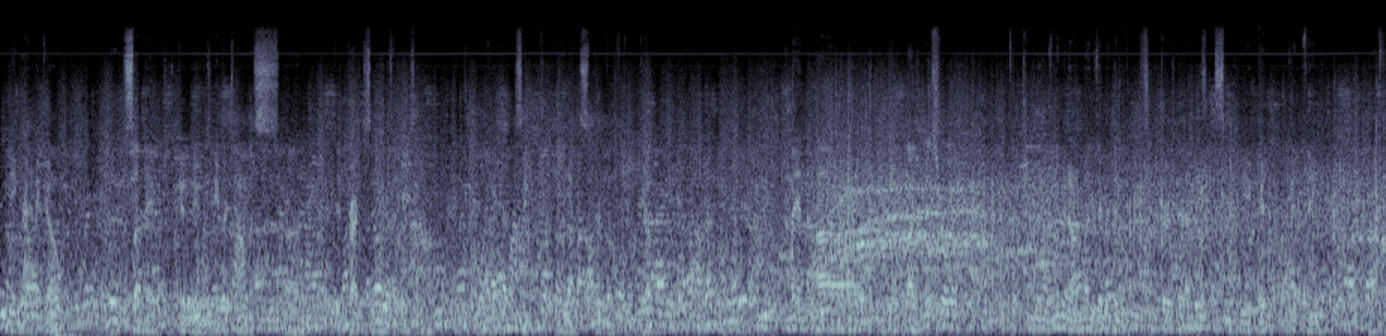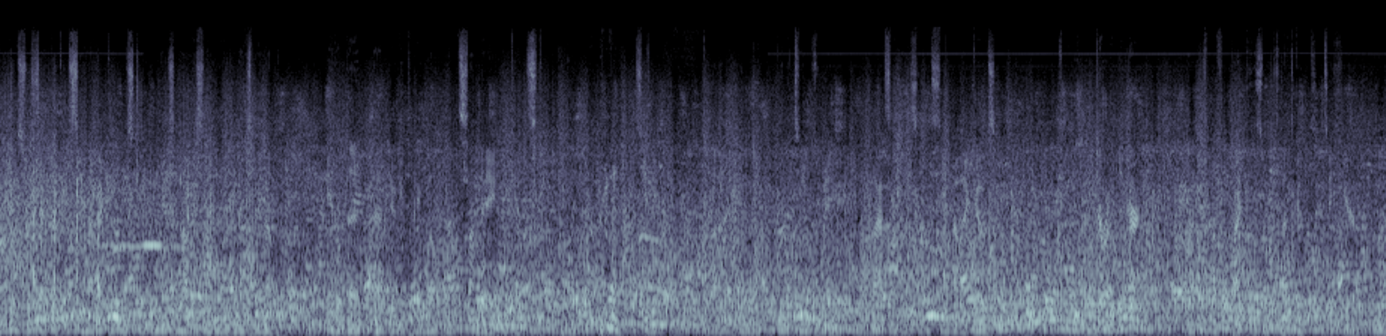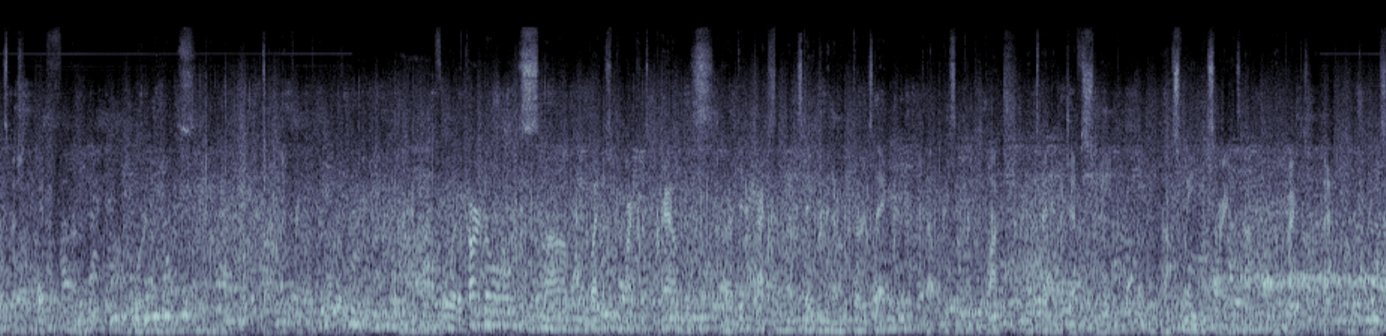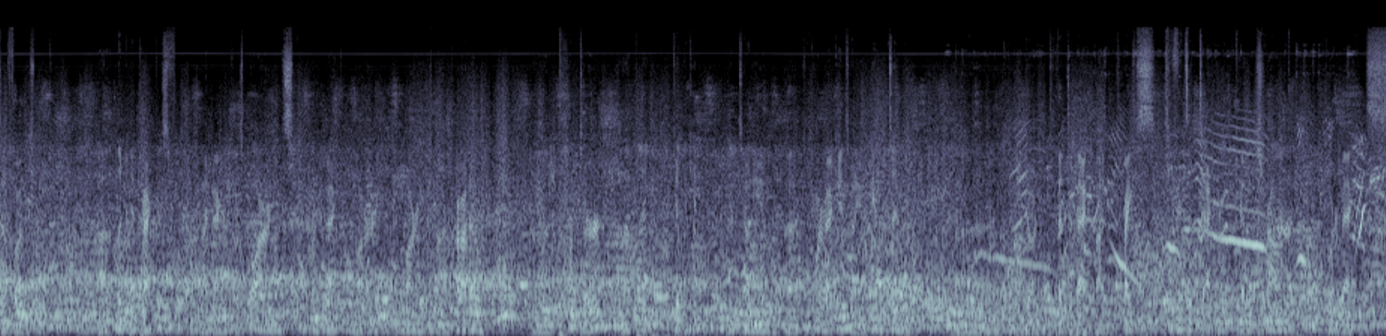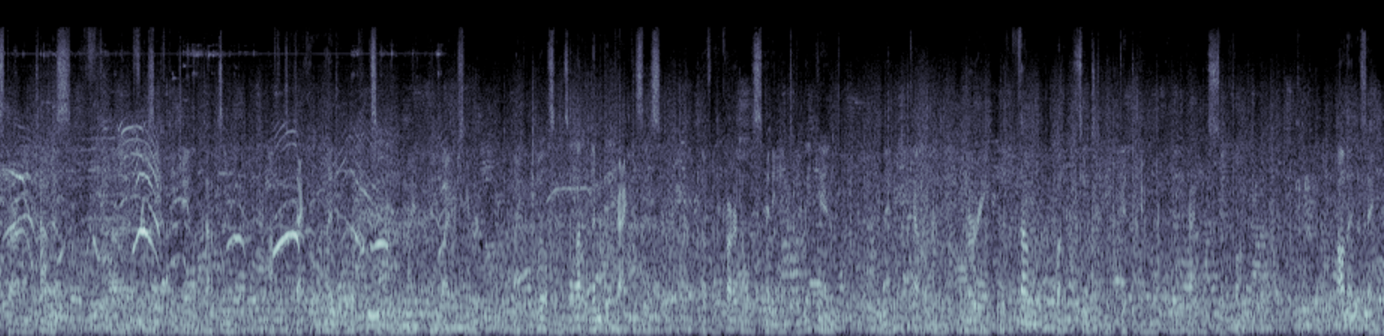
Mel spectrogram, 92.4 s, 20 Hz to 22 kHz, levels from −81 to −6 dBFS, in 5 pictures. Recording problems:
murmuring crowd; very loud; throughout; 5 dB above the speech
high-pitched whine; faint; until 20 s, from 29 to 42 s and from 55 s to 1:20; 11.5 kHz, 30 dB below the speech

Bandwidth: 15.5 kHz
